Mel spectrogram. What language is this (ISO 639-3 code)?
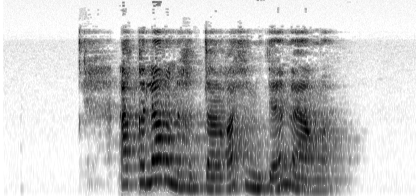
kab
